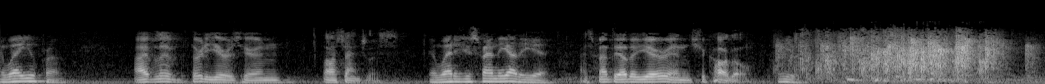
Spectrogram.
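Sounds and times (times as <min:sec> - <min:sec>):
speech: 0:00.0 - 0:08.9
audience applauding: 0:07.7 - 0:10.4.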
